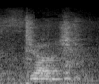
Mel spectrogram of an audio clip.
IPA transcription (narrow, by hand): ʤʌʤ̥d̥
